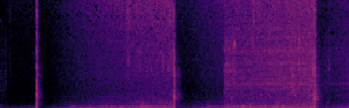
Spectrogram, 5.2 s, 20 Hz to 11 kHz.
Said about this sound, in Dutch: Ja, moeilijker dan normaal, maar blijkbaar niet te moeilijk, want een paar luisteraars wisten wat dit was. Namelijk het geluid van een dichtklappende Galaxy Z Fold 2.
